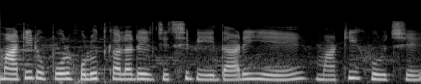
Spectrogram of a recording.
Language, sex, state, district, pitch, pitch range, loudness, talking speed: Bengali, female, West Bengal, Cooch Behar, 240 Hz, 225-260 Hz, -20 LUFS, 115 wpm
